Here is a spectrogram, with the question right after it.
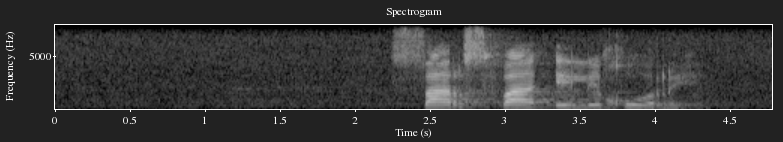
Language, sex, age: Tswana, female, 21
